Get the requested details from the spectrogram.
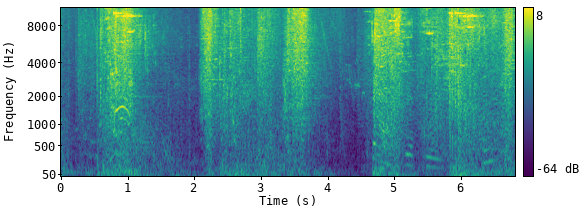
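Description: Magic blasts and explosions burst loudly in quick succession.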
